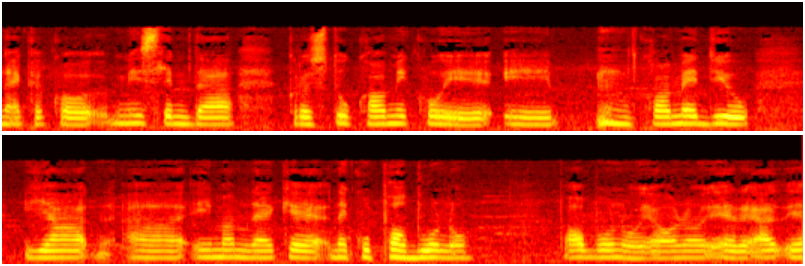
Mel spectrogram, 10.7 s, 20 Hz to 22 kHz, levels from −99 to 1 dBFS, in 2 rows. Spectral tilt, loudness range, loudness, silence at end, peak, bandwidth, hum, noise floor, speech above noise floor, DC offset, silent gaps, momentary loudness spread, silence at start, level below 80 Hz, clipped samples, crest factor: -5 dB/octave; 1 LU; -28 LUFS; 0 s; -8 dBFS; 11 kHz; none; -50 dBFS; 22 dB; under 0.1%; none; 8 LU; 0 s; -62 dBFS; under 0.1%; 20 dB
